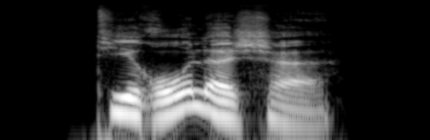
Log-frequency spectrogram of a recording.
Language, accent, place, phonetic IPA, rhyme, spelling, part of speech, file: German, Germany, Berlin, [tiˈʁoːlɪʃə], -oːlɪʃə, tirolische, adjective, De-tirolische.ogg
- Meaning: inflection of tirolisch: 1. strong/mixed nominative/accusative feminine singular 2. strong nominative/accusative plural 3. weak nominative all-gender singular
